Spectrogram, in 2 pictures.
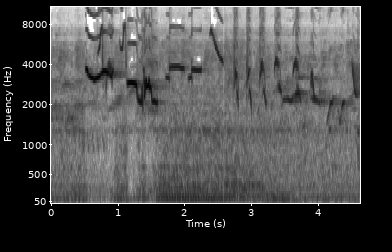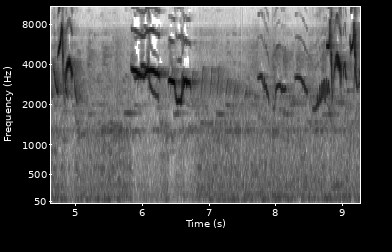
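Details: Oriental magpie-robin singing 'nembak': bursts of varied whistles, quick chips and sharp rising slurs, set apart by short pauses, with faint low rumbling at times.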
